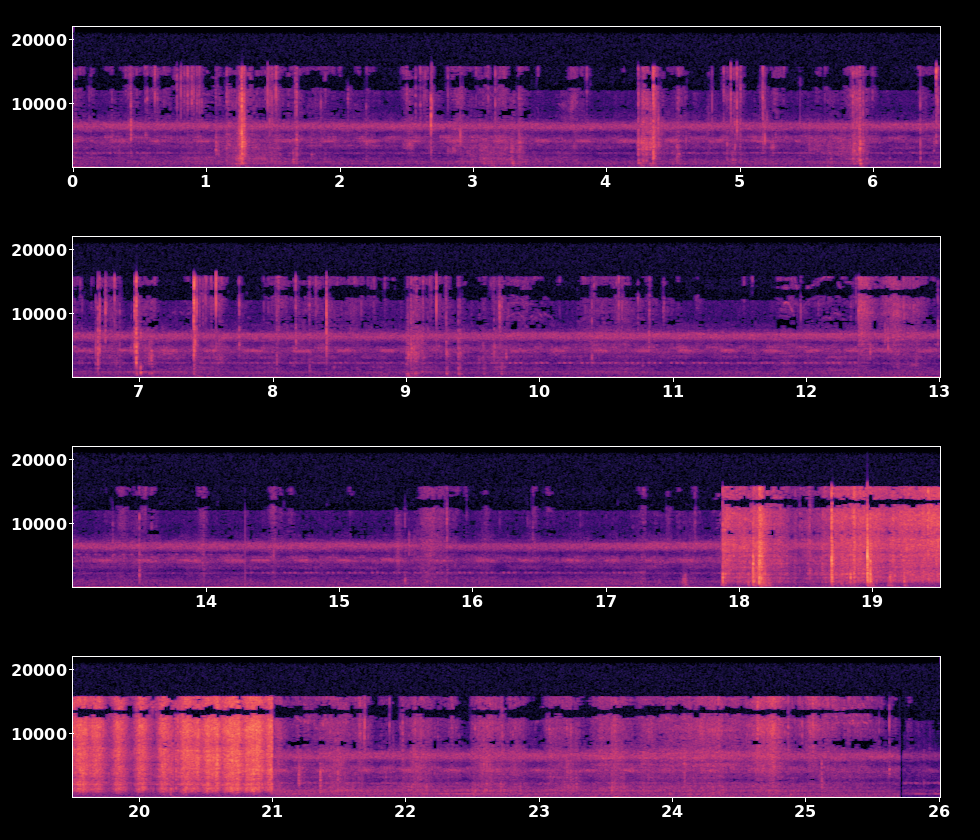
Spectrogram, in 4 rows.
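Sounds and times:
crickets chirping: 0:00.0 - 0:26.0
crackling rustling noise: 0:17.6 - 0:25.7
low outdoor rumble: 0:21.0 - 0:25.7.

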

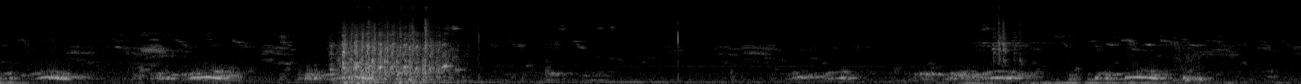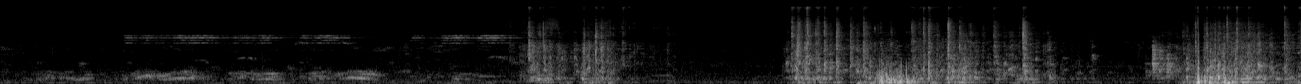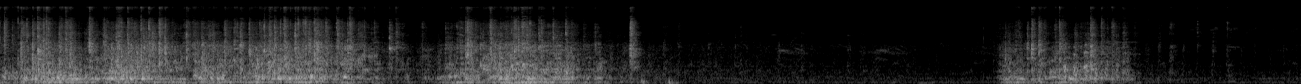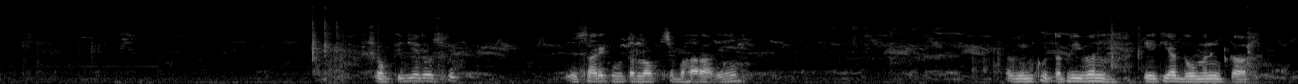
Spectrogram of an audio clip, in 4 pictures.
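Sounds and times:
pigeons cooing: 0:00.0 - 0:04.7, 0:07.4 - 0:12.3, 0:13.3 - 0:19.2, 0:42.2 - 0:50.6, 0:51.4 - 0:52.0
wings flapping and rustling: 0:03.2 - 0:04.8, 0:18.1 - 0:19.9, 0:20.8 - 0:34.8, 0:36.0 - 0:38.6, 0:42.1 - 0:42.7.

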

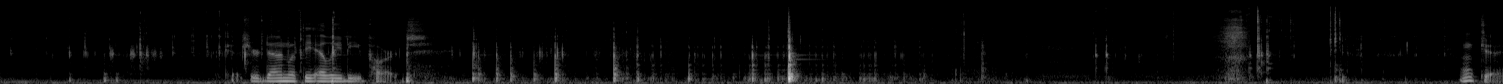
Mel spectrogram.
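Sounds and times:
clicks and knocks of handled metal enclosure: 0:00.0 - 0:10.4.

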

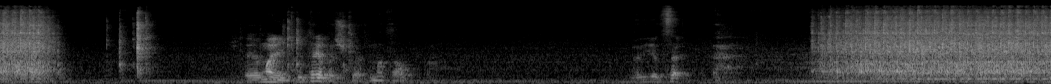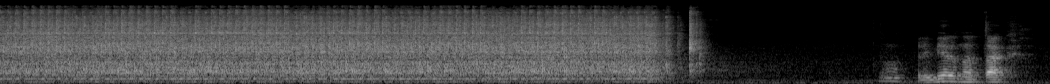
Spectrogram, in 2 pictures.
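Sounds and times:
electric sewing machine running: 0:00.0 - 0:00.7, 0:08.1 - 0:17.6.

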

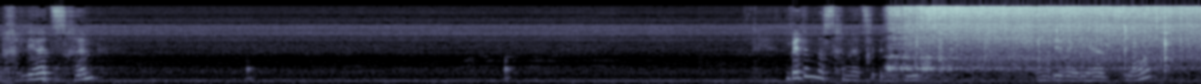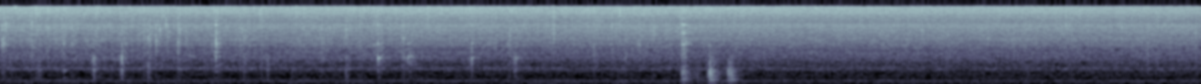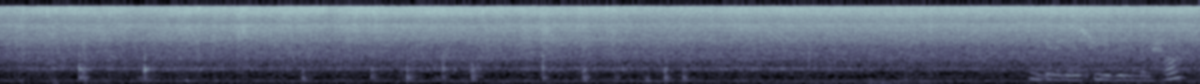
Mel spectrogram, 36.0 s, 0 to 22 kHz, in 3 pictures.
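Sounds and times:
onion sizzling in hot oil: 0:08.7 - 0:36.0.

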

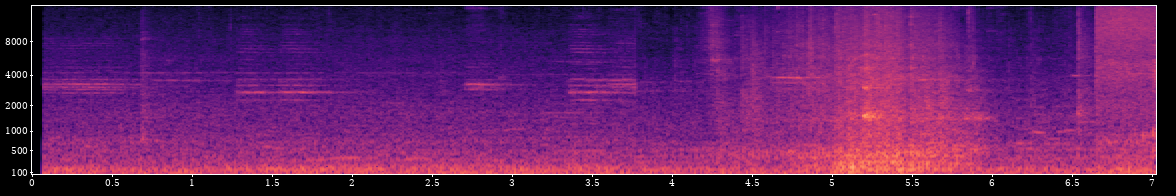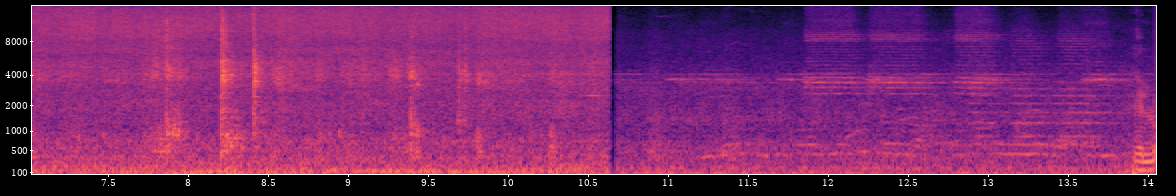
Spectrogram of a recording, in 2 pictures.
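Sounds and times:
rice sizzling in a wok: 0:06.7 - 0:10.7
metal spatula scraping a pan: 0:06.9 - 0:10.7.

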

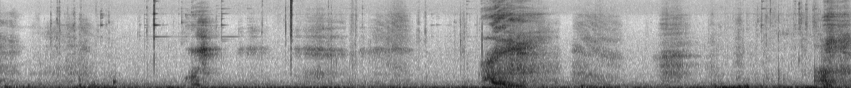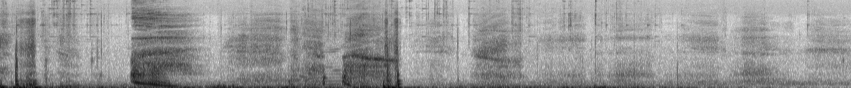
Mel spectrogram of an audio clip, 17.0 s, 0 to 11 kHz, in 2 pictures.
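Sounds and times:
heavy effortful breathing: 0:00.0 - 0:17.0
person groaning: 0:04.8 - 0:05.5, 0:09.8 - 0:10.5.

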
